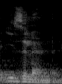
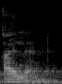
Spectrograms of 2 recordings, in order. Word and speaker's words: island: আর এখানে দেখো এটাকে আবার অনেকে ভুল উচ্চারণ করে, এই যে ISLAND এটাকে বলে ইজল্যান্ড, এটা ইজল্যান্ড নয় কিন্তু, এসটা সাইলেন্ট লেটার, এটা বলতে হবে আইল্যান্ড, ঠিক আছে।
